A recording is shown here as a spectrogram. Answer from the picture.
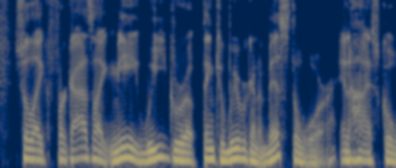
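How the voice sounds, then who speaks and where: With a strong Southern US accent, a man talks at a fairly quick pace and medium pitch with ordinary pitch variation, in a dry, close sound with no echo on a very clean recording with a silent background. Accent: heavy Southern country. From US South. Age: 30s. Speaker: podcast host, military veteran. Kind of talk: casual chat.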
